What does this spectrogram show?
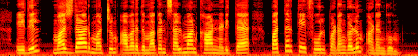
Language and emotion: Tamil, neutral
